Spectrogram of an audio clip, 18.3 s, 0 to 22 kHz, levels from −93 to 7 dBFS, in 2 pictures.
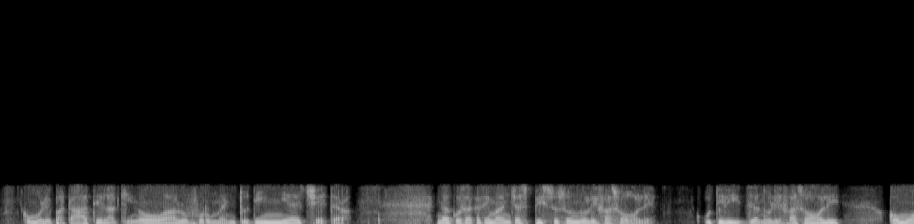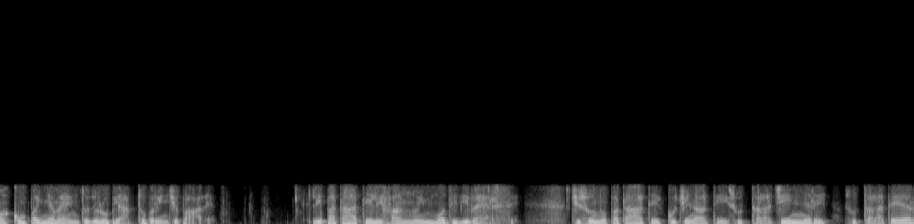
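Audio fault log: Throughout, Bluetooth CVSD headset codec: the speech is confined to a narrowband channel with nothing passing above 3.8 kHz, which removes the upper sibilance and air and gives the dull, boxed-in headset sound. The codec damage is plainly audible. CVSD codes each sample as a single up-or-down bit, consistent with a 64 kbps stream, and adapts its step size as it goes. Fast, loud high-frequency content outruns that step, so s sounds turn scratchy and a granular hiss sits under the speech.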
